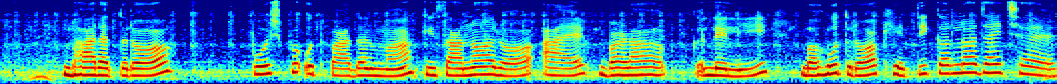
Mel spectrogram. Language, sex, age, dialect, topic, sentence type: Maithili, female, 18-24, Angika, agriculture, statement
